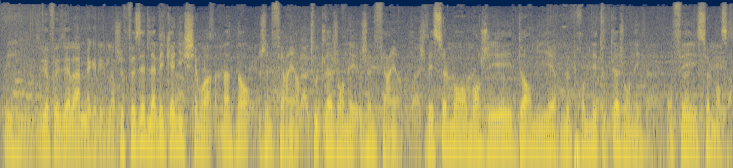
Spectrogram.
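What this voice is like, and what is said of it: Very thick accent. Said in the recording (French): “un accent à couper au couteau”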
